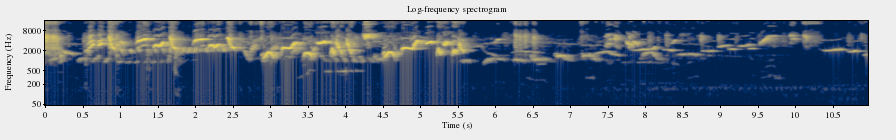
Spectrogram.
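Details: White-rumped shama song used to provoke other shamas into singing, with sharp 'cess plengg' notes: a dense, fast jumble of chirps, trills and short whistles, loud for six seconds, then softer scattered whistled phrases.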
